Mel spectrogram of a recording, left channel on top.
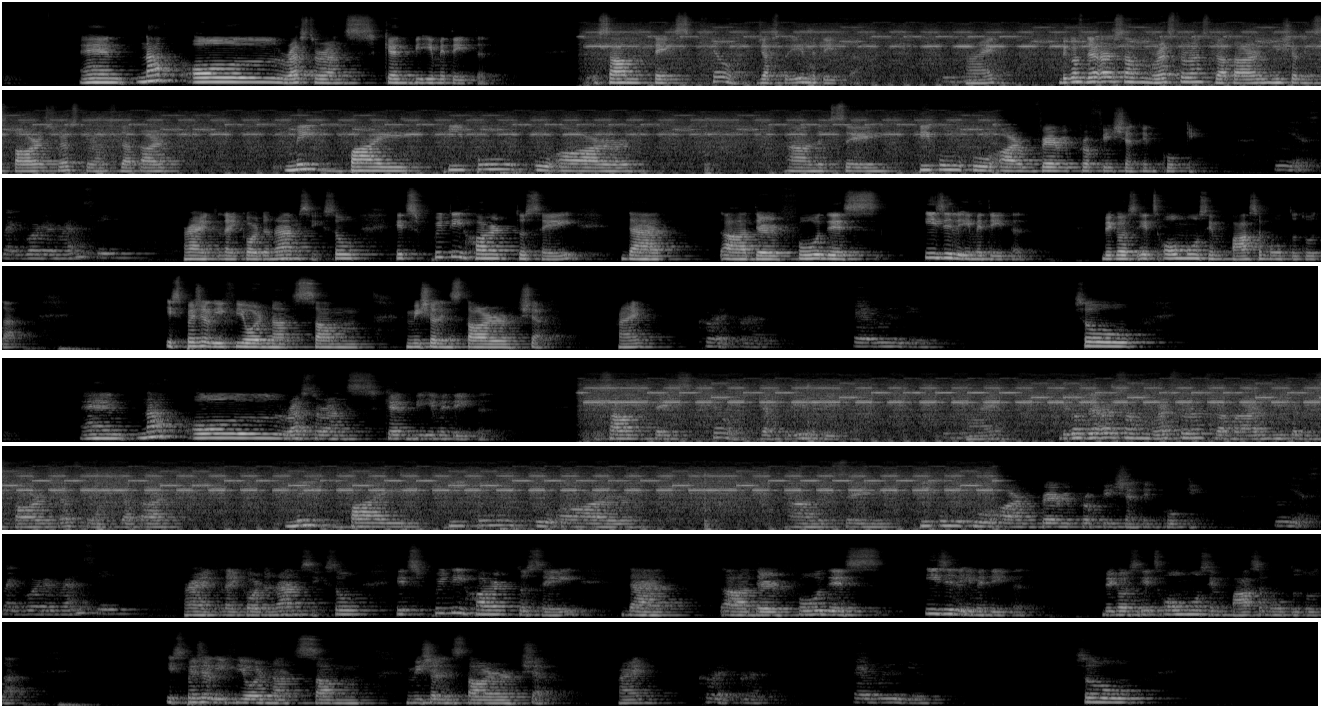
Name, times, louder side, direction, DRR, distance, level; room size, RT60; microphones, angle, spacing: voice 1, 0.8-4.8 5.8-8.6 9.6-9.9 10.6-14.8 15.9-17.3 17.6-19.6 21.0-22.1 22.4-25.1 28.2-33.1 33.6-35.1 35.6-36.6 37.4-39.7 40.0-40.1 41.2-45.0 45.7-46.0 50.3-50.9, left 5 dB, 70° left, 4 dB, 0.3 m, -31 dB
sound 1, 5.7-23.2, right 5 dB, 55° right, 0.7 m, -33 dB
voice 2, 9.4-9.7 25.9-27.6 27.9-28.1 46.5-47.2 48.1-48.8, left 1 dB, 20° left, -6 dB, 1.2 m, -43 dB
4.2 x 2.5 x 2.6 m, 0.79 s
head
